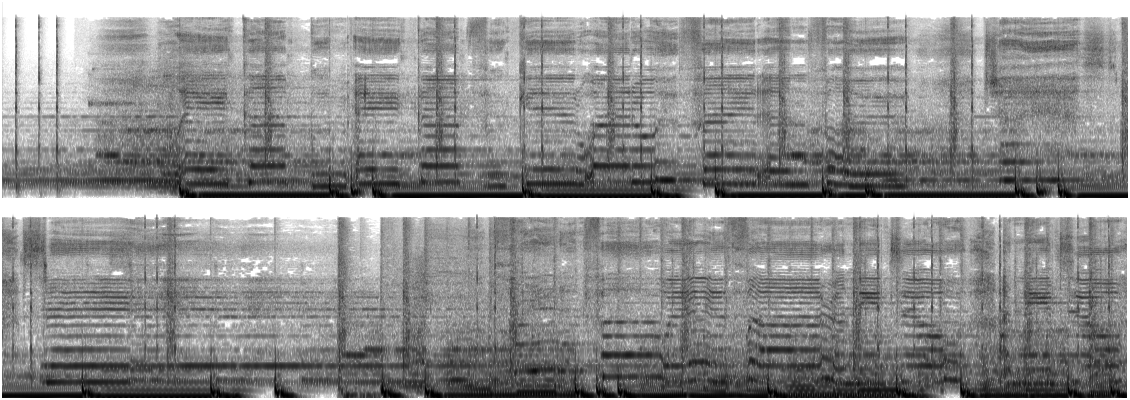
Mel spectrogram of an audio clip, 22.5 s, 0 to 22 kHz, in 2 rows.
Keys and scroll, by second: 2.1 BackSpace, 3.0 space, 3.1 3, 14.0 4, 14.7 Return.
